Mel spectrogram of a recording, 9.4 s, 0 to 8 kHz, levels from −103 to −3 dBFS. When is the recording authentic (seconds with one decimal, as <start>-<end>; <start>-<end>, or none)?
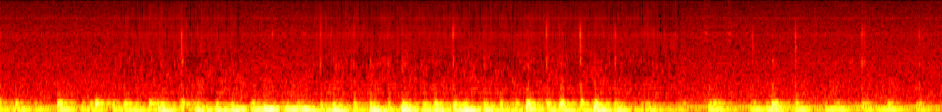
0.0-1.2; 2.4-3.1; 6.8-9.4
